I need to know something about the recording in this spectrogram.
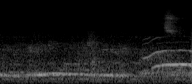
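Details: Shih Tzu puppy from a chocolate and white litter born June 2013 at Canil Farina Florim kennel, giving a thin tonal whine that holds level then bends upward near the end, with soft background noise.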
